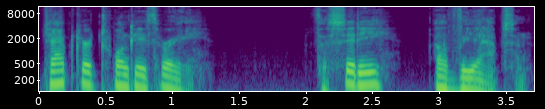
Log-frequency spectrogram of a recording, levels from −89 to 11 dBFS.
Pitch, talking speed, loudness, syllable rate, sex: 130 Hz, 115 wpm, -17 LUFS, 4.8 syllables/s, male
